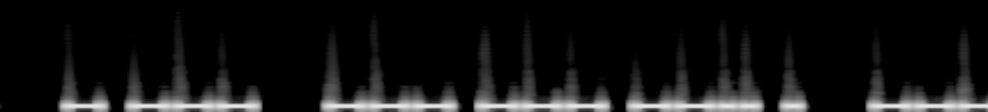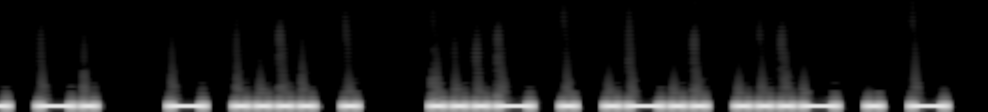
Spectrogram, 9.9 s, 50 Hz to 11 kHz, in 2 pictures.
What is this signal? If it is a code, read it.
Morse code, heard as a keyed tone, about 22 wpm, 700 Hz. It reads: TO OOZE ON THE VELVET
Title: Pangram Challenge v2 - 22wpm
